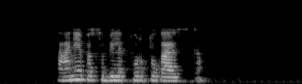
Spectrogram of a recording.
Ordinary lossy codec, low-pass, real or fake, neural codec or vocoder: none; 5.4 kHz; real; none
